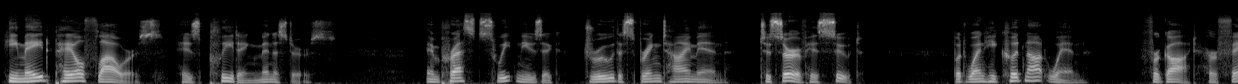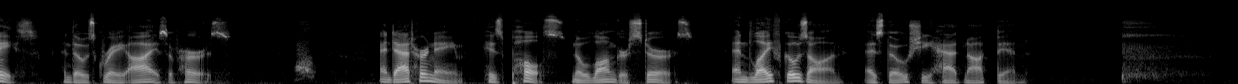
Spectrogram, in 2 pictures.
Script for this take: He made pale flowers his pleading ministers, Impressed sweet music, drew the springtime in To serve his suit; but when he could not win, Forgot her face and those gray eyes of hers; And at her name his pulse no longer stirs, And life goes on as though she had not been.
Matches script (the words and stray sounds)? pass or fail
fail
